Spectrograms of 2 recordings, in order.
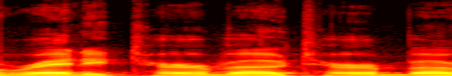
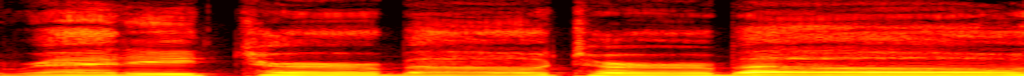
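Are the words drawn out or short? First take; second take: short; drawn out. First: The words are short and quick. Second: The words are long and drawn out. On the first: "he's saying it different" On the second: "Philip was long and he was kind of drawn out"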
